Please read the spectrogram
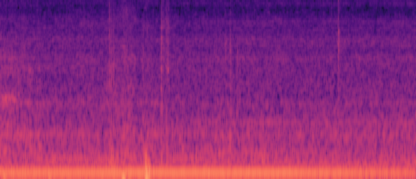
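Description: A steady low motor hum, with one sharp thump about a second and a half in and a few light clicks.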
